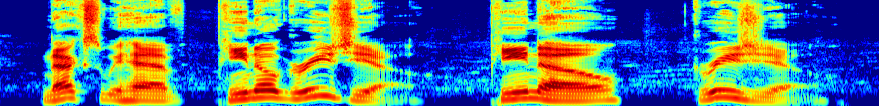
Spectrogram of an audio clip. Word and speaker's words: Pinot Grigio: we have pinot grigio pinot grigio not peanut grigio it's pronounced pinot grigio i'll take a glass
